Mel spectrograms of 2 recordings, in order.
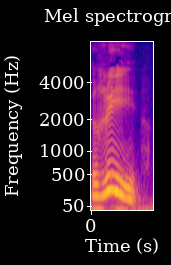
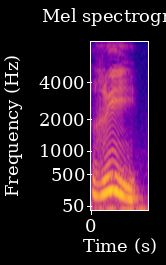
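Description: Both takes have the same delivery.

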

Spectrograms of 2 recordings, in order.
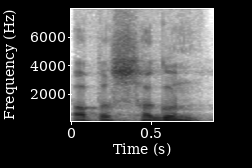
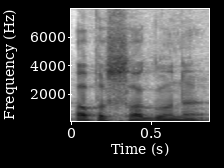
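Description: Both takes have the same delivery.

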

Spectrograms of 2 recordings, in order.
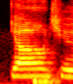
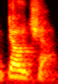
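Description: First: The two words are said fully and separately. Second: The two words are run together and reduced. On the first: The speaker calls it wrong. "You don't say don't you" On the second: The speaker calls it right. "you say don't ya"

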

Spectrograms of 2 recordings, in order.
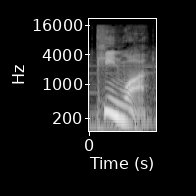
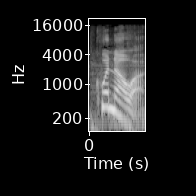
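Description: First: The word sounds like 'keen-wah'. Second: The word sounds like 'kwin-oh-ah'. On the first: The speaker calls it right. "Correct pronunciation" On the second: The speaker calls it wrong. "Common mispronunciation"

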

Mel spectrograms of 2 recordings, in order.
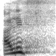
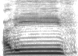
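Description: First: The vowel is kept short, not drawn out. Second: The vowel is drawn out long. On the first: The speaker calls it right. "এটা আলিফ এরকম হবে" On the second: The speaker calls it wrong. "যদি আমরা টেনে পড়ি তাহলে এখানে ভুল হবে। আমরা অনেকেই আলিফ বলি, এটা আসলে ভুল উচ্চারণ"

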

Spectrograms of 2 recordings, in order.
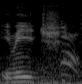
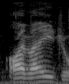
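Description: First: The word begins with an 'ih' sound. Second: The word begins with an 'eye' sound. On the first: The speaker calls it right. "I think it's Image" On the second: The speaker calls it wrong. "if they call it iMage"

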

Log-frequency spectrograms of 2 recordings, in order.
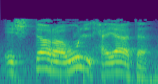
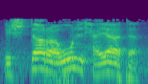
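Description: No difference in how they are said.

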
